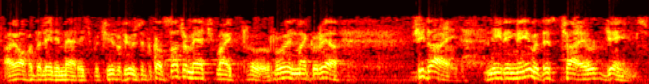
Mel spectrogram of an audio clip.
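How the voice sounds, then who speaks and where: A man's voice: medium pitch, animated, normal speed, natural voice. A man with a British accent playing a proud, troubled middle-aged Duke in a 1960s radio drama, formal and earnest. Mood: confessional, pained. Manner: formal, earnest, hesitant in places. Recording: tinny, hissy old radio recording.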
